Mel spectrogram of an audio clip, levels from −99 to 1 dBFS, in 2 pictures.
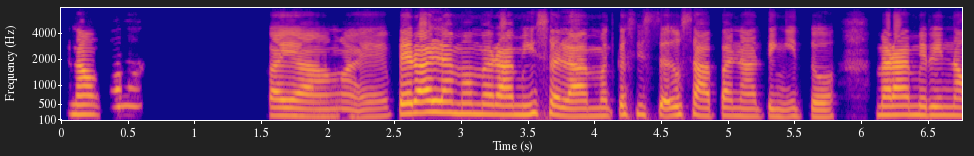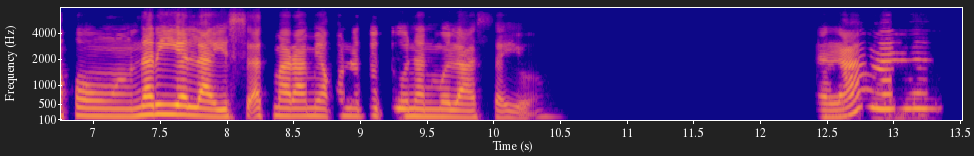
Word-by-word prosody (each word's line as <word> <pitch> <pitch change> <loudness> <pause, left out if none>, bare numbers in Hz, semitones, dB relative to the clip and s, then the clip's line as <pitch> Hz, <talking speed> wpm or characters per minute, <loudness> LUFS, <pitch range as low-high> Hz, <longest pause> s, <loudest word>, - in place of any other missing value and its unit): Naku! 245 - +2 1.2
Kaya 195 -3 +1
nga, 190 -1 -5
eh. 185 +3 -7
Pero 265 +2 +7
alam 285 -1 +6
mo 265 - +1
maraming 245 0 +3
salamat 205 -5 +1
kasi 240 +2 -5
sa 220 -2 -1
usapan 205 -2 -1
nating 195 -1 -5
ito 185 -1 -5 0.3
marami 230 0 +4
rin 225 0 -1
akong 200 -2 -4
na-realize 225 -6 +3
at 200 - -5
marami 200 0 -1
akong 200 +1 -11
natutunan 195 -1 -6
mula 175 -2 -4
sa'yo. 165 0 -14 2.1
Salamat! 390 - -4
205 Hz, 110 wpm, -22 LUFS, 195-240 Hz, 2.1 s, Pero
